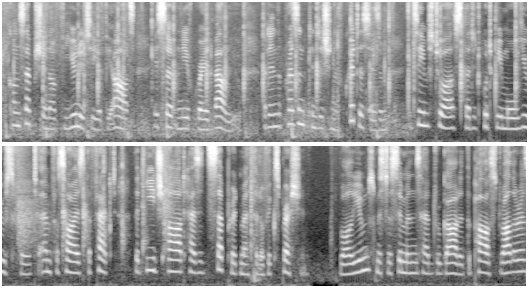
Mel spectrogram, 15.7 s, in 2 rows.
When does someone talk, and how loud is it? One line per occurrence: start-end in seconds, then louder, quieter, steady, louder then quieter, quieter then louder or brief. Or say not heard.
0.0-15.6 steady.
